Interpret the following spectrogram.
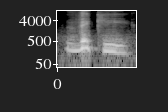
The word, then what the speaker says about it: Vici: i'm by the way i'm vici pronounced vicky my creator yep i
